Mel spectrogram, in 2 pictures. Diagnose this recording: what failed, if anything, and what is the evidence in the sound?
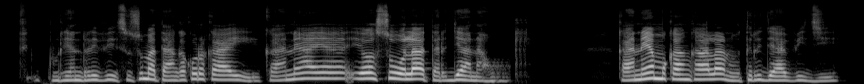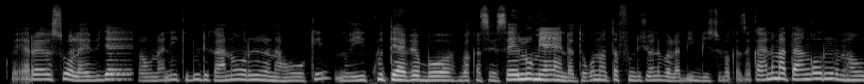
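The codec stage failed: AAC frames were dropped and the decoder concealed the gaps by reusing the last good spectrum. This AAC frame loss with concealment is heard as a brief smeared, phasey patch at 2.48 s (about 43 ms). Broken stretches follow at 4.92–5.34 s (about 300 ms, longest run around 150 ms) and 9.74–10.06 s (about 210 ms), then 14.09–14.20 s and 16.95–17.14 s (about 85 ms each). Longer runs decay toward silence before the speech fades back in.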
